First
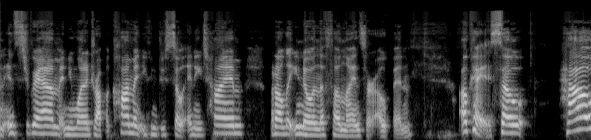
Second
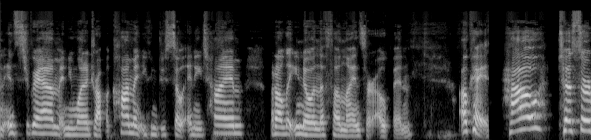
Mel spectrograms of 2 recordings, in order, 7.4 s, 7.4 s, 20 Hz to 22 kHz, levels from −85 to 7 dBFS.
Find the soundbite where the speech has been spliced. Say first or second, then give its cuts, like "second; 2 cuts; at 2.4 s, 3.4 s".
second; 1 cut; at 6.1 s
